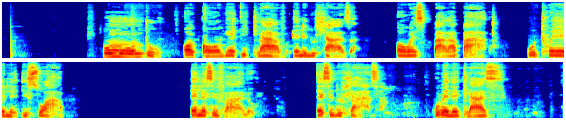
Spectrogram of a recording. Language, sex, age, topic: North Ndebele, male, 18-24, health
